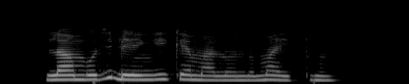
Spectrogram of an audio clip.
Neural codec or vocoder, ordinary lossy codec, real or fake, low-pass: none; AAC, 24 kbps; real; 5.4 kHz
